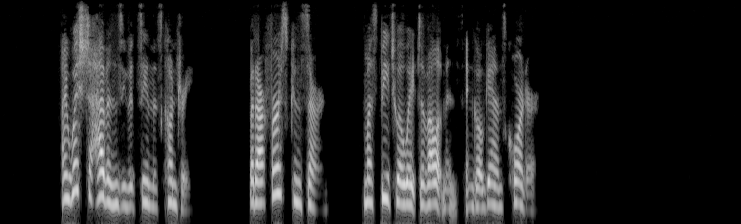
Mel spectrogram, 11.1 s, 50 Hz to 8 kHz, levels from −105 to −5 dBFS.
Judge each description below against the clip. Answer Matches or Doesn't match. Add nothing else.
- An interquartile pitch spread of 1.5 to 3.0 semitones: Doesn't match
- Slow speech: Matches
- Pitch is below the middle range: Doesn't match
